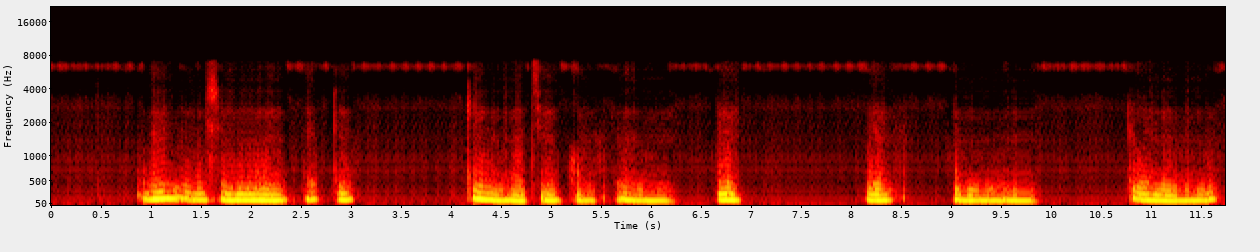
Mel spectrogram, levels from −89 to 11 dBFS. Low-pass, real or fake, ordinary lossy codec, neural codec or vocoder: 7.2 kHz; fake; none; codec, 16 kHz, 1 kbps, FreqCodec, smaller model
